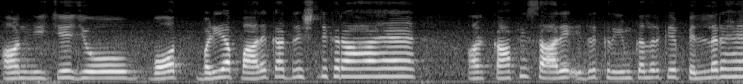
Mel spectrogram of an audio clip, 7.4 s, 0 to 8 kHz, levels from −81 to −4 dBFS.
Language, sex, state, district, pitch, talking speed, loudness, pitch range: Hindi, female, Punjab, Kapurthala, 235 Hz, 160 wpm, -18 LUFS, 220-275 Hz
